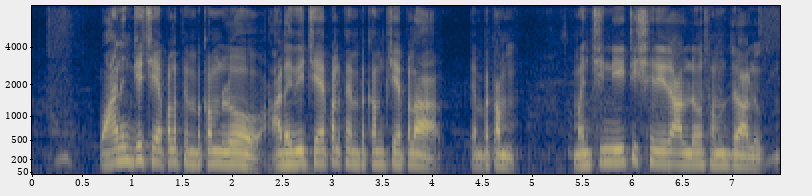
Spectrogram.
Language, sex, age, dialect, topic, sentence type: Telugu, male, 60-100, Central/Coastal, agriculture, statement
